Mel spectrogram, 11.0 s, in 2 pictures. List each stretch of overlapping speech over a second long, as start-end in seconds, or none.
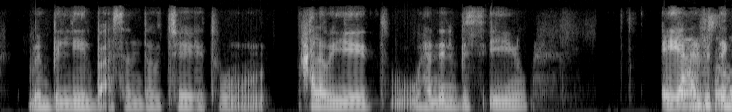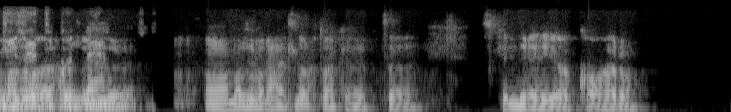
5.1-6.3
